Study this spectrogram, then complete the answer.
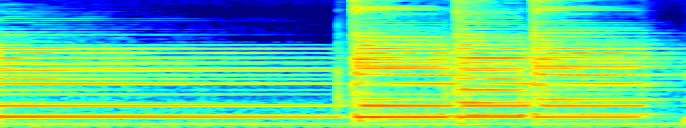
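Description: A guitar chord rings out alone and sustains, then from about the midpoint three bright notes are picked on the open top E string, each a sharp attack over the decaying tone.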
